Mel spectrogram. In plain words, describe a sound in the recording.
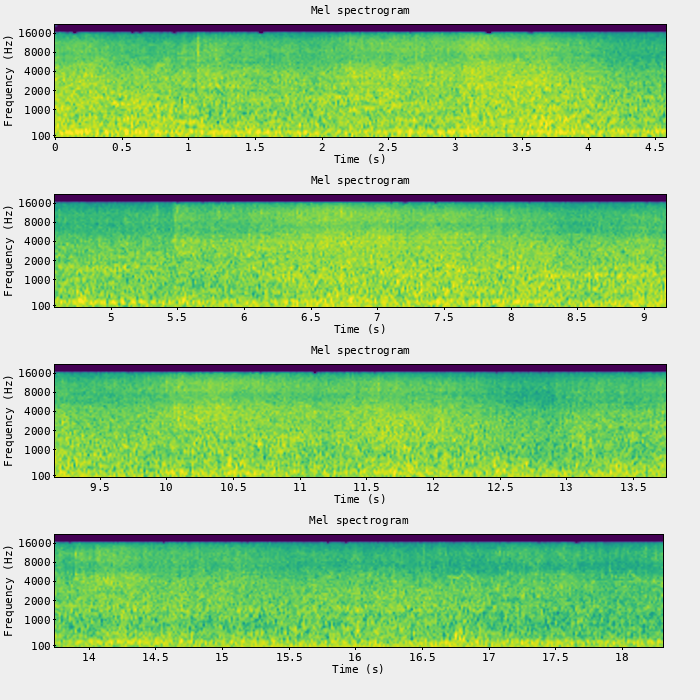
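A large ship's engine hums low and steady nearby.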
